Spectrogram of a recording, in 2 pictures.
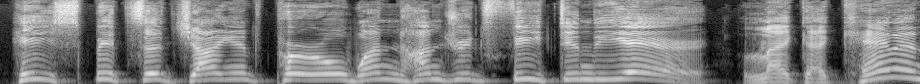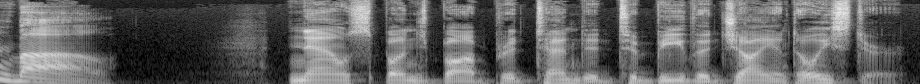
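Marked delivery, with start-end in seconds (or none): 0.0-5.2 very high cartoon showman's announcement; high-pitched, booming cartoon announcer; loud announcer's voice. A narrator's reading. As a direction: proclaim it like an excited ringside announcer, pitched high. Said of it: "in a loud announcer's voice".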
